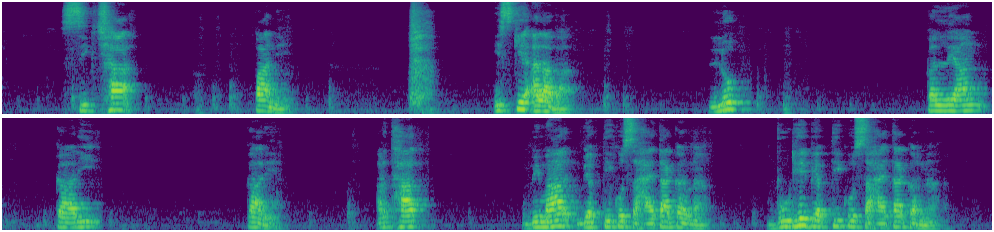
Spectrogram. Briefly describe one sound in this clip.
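A middle-aged man speaks calmly and clearly up close, in short phrases with pauses.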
